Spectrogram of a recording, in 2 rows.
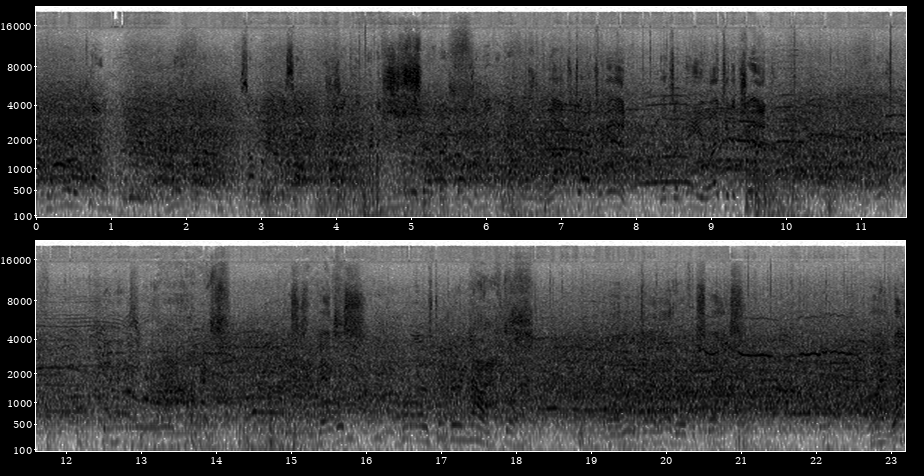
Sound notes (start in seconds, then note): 5.2 blows thudding; 10.2 body thudding; 17.9 wrestler bellowing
